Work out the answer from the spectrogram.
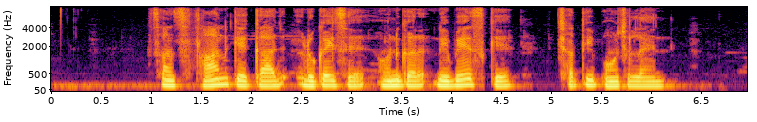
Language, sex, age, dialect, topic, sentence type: Maithili, male, 31-35, Southern/Standard, banking, statement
